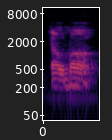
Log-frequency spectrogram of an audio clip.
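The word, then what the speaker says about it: עלמה: Let's see if I'm saying it correctly. Strong's H 5959. Alma. Alma. Okay, so I was even saying it wrong.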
